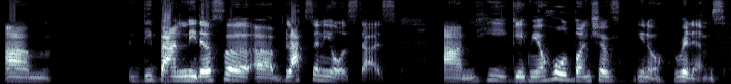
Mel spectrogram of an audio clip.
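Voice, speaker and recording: Young trini woman, low voice, chatty and meandering, talks in a loose casual way. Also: sharp tone. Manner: rambling, many fillers, laughs often. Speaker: soca singer, guest. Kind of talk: casual interview chat.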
